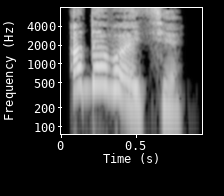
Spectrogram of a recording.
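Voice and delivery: bright, eager burst of agreement. Acted. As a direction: jump at the chance. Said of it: "азартно согласилась я".

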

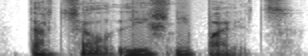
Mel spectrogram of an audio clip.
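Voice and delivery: plain reading voice

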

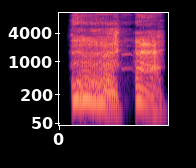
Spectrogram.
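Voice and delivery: short dark laugh; a brief menacing chuckle. A narrator's reading. Knight laughs mid-threat.

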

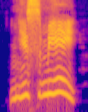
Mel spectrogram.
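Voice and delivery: shrill high scream, very loud. A narrator's reading. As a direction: scream it in a fury. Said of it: "Алиса сорвалась на крик".

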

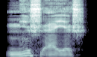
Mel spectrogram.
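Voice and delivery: low annoyed leprechaun voice; grumpy low little creature. Acted.

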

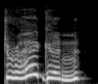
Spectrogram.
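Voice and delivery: high, awestruck burst; amazed high-pitched gasp of a word; astonished exclamation. A narrator's reading. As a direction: finally get the stunned word out. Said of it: "the word came out".

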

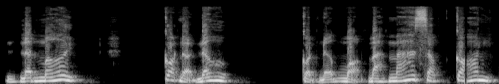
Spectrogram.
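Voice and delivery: high, loud wail of a grieving mother; anguished, drawn-out howl; crying and screaming. A narrator's reading. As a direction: cry out at full voice for a lost son. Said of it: "vừa khóc vừa gào lớn".

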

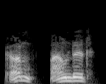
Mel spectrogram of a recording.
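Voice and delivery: high, exasperated outburst; exasperated snap. A narrator's reading. Half-elf pulling his hand from old man's grip, exasperated. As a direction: snap it out, pitch jumping. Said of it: "Tanis snapped in exasperation".

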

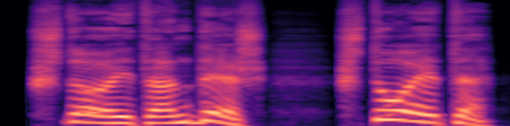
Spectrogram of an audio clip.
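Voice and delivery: panicked high shout; yelling. A narrator's reading. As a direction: scream it in terror. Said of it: "проорал Франк".

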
